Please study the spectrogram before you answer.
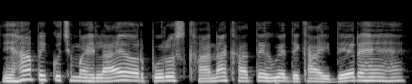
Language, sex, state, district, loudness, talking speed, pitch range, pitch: Hindi, male, Jharkhand, Ranchi, -13 LUFS, 190 wpm, 150-180 Hz, 165 Hz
